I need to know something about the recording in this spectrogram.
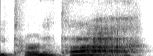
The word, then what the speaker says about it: eternity: Day, I mispronounced that. It should be eternity to rhyme with day.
